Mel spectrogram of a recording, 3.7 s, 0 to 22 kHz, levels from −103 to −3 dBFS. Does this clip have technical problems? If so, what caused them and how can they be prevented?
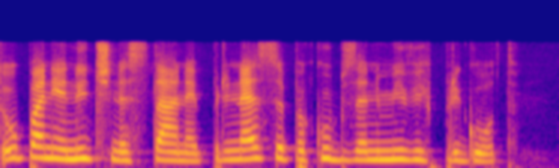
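No, this clip has no technical problems, so there is nothing to prevent.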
